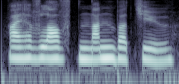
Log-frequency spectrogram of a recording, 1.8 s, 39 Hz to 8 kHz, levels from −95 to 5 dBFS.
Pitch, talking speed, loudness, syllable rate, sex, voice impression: 190 Hz, 200 wpm, -15 LUFS, 4.4 syllables/s, female, slightly feminine, adult-like, slightly halting, slightly calm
